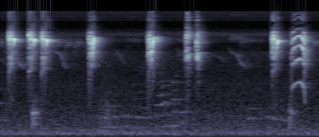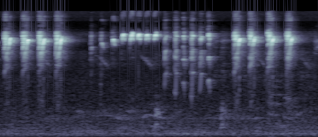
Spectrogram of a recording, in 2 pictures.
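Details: High-pitched song of a six-year-old olive-backed sunbird singing to anger rival birds: rapid bursts of sharp chirps, a brief rising-falling note near the middle, then thin sustained whistles and more quick chirping.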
